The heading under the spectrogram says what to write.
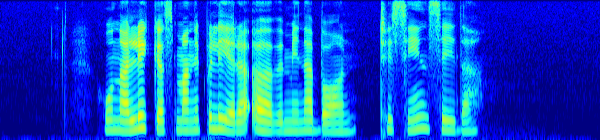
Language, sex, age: Swedish, female, 25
